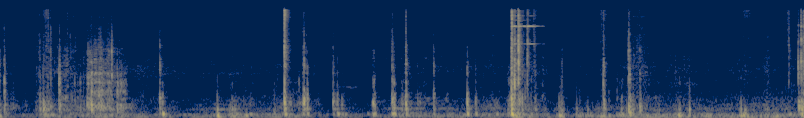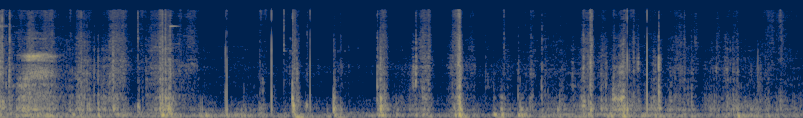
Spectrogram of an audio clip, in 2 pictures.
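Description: Irregular clicks, taps and rustles of hand work under a car dashboard: a screwdriver and plastic wiring connectors knocking against the air-conditioning evaporator housing while a manual thermostat is being fitted.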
